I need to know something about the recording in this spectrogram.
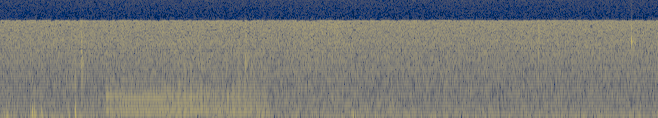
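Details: Pug named Jiro asleep indoors and snoring: one drawn-out, low buzzy nasal snore lasting about a second and a half, followed by steady background hiss and a few faint clicks.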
